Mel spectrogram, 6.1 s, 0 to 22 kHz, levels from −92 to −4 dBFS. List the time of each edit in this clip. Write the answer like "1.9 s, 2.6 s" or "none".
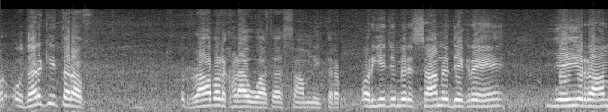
3.5 s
